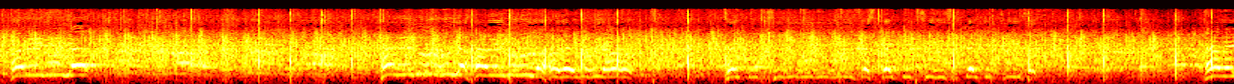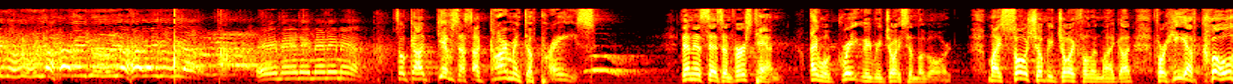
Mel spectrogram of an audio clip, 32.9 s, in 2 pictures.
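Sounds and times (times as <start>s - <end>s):
audience clapping hands: 0.0s - 23.3s
speech: 21.8s - 24.4s, 25.5s - 32.8s.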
